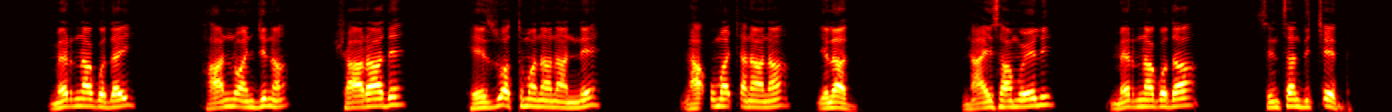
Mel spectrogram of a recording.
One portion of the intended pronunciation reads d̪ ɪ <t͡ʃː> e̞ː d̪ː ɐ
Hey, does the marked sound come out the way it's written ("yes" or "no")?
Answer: no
